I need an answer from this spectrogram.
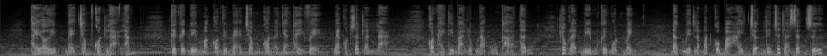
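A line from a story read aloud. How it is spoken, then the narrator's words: Whispering. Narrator (Vietnamese): Cô An thì thầm với thầy cúng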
